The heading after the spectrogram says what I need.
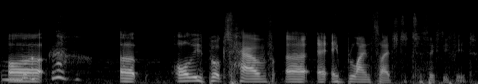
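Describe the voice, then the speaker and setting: A man's voice: mid-range voice, measured pace, dry recording. A man narrating as game master, often stumbling and restarting his words. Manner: stammering, frequent restarts.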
